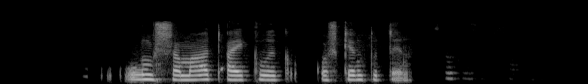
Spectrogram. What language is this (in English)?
Mari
